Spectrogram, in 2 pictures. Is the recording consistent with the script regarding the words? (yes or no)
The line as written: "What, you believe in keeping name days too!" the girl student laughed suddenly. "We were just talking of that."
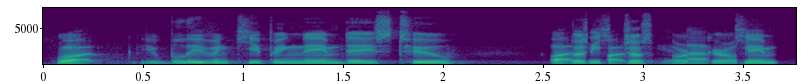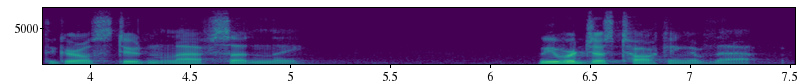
no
